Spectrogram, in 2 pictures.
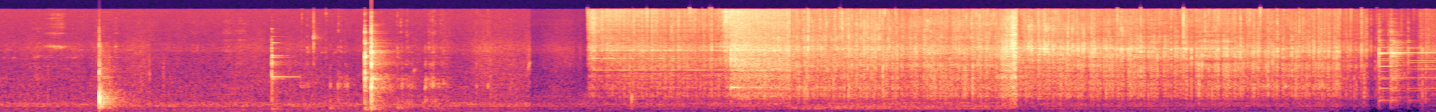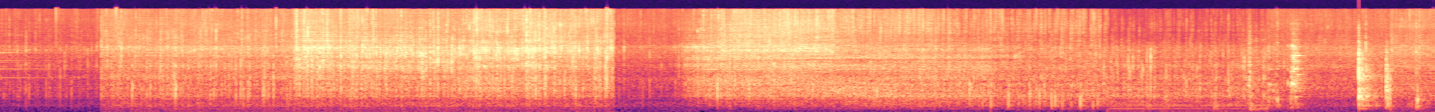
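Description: A few sharp clinks of a metal spoon against a glass mug as sauce is mixed. Then, from about six seconds in, tofu cubes sizzle steadily in oil in an enamelled cast-iron pot, the sizzle jumping louder and softer several times. There are a couple of sharp knocks near the end.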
